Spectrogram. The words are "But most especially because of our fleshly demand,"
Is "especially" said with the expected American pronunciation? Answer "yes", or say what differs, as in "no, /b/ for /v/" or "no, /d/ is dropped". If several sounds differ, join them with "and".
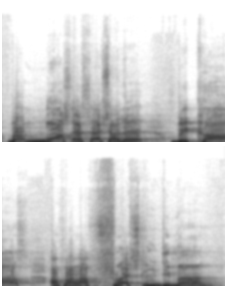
no, /p/ is dropped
